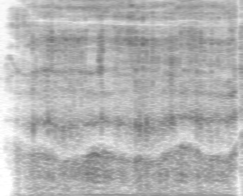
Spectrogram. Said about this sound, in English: Buck stepped up to Dr. Rex and growled.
